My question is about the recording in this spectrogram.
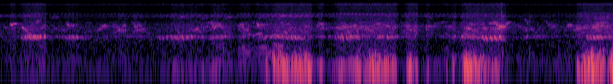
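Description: Birds chirping and calling in short, high notes, with several low rumbles in the second half.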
